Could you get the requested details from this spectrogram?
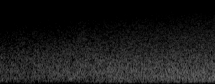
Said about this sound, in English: The relaxing sound of the water tumbling over the rocks gives you a sense of calm.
